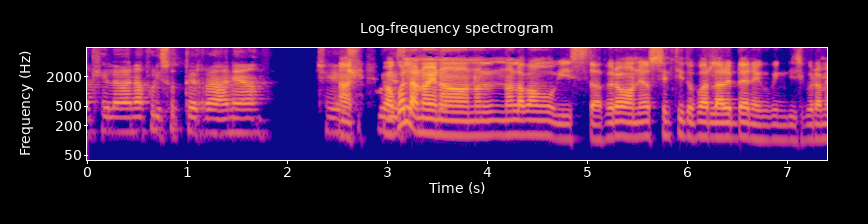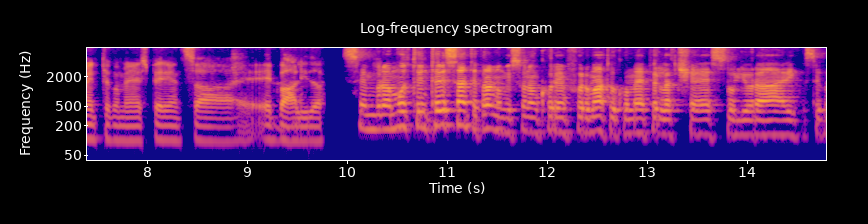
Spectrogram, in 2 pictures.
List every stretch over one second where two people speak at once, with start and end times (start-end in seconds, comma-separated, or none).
2.5-4.0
